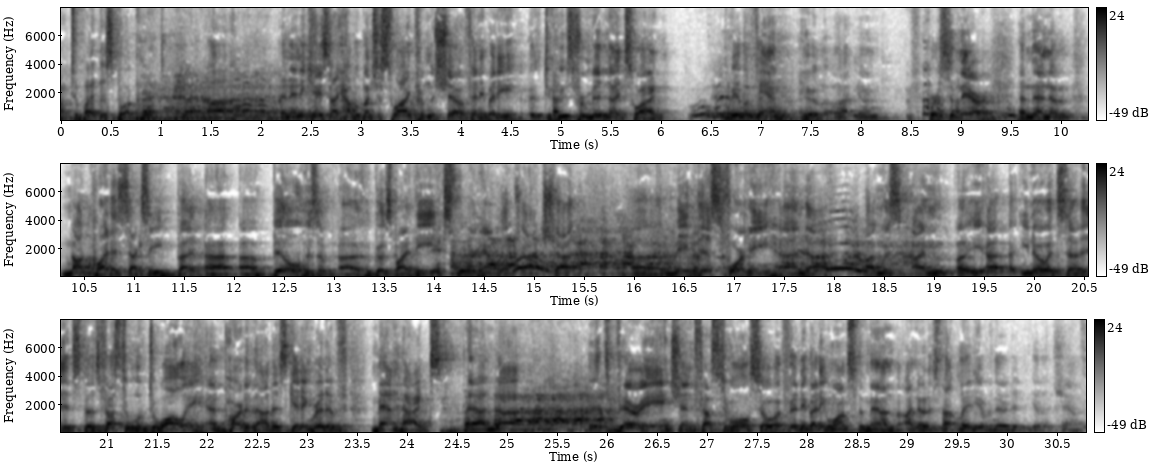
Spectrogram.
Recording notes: Live from the NerdMelt Showroom in LA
